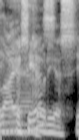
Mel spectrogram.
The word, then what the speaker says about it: Elias Koteas: Am I saying that right? Elias Koteas? – I think it's Elias. – Elias, I believe. – Elias Koteas, yeah.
